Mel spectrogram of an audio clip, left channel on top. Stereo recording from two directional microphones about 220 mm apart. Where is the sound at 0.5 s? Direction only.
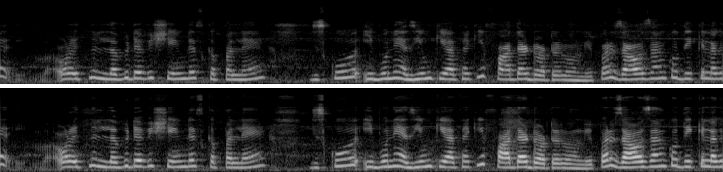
30° right (ahead or behind).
